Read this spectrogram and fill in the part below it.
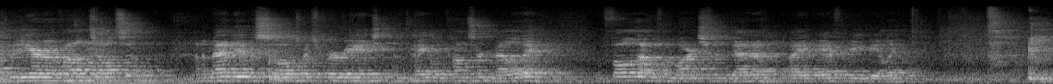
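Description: A man speaks calmly and clearly into a microphone in an echoing hall.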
